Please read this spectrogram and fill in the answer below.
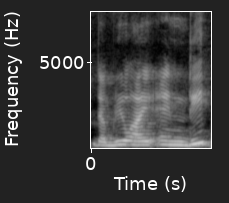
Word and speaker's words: wind: the same but we pronounce it as wind w i n d it is pronounced as wind for the second meaning okay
